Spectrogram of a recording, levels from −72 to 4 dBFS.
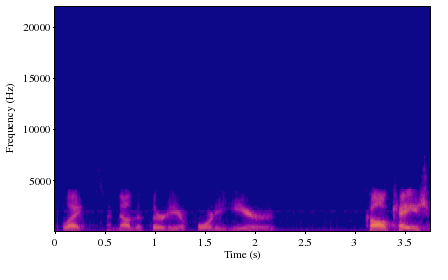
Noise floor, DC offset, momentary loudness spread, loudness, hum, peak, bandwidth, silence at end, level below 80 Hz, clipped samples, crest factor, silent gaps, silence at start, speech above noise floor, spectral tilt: -60 dBFS; under 0.1%; 13 LU; -32 LUFS; 60 Hz at -60 dBFS; -12 dBFS; 7.6 kHz; 0 s; -62 dBFS; under 0.1%; 22 dB; none; 0.1 s; 27 dB; -5.5 dB/octave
